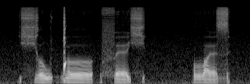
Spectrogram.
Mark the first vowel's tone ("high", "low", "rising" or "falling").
low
